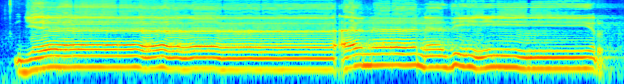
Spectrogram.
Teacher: Ini mad wajib karena dia bertemu hamzah dalam satu kata. Nah, mad wajib, teman-teman, panjangnya 4 atau 5 harokat.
